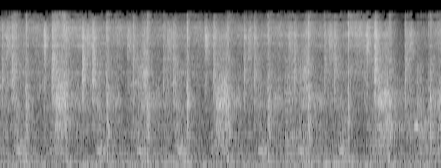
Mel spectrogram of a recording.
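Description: Loud techno-style electronic dance music from a DJ set, played through a nightclub's sound system, with a steady repeating beat and heavy bass.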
